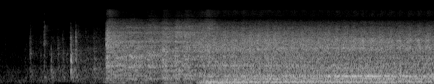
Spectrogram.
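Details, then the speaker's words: Chevrolet Tahoe V8 right after start: a steady lifter tick of about three per second over the idle. It is quieter after several oil changes with additives but not gone, so a cam swap with new lifters is planned. "You can hear that lifter tick pretty bad. And like I said, while it's gotten better, it's not gone away."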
